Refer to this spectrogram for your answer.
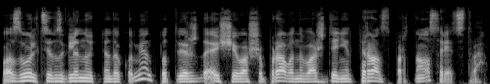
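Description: A man's voice: a little high, a little fast, dry recording, pitched below the performer's own voice, natural voice. A man voicing a stern, weary male police officer in an audiobook, with a dry, official manner of speaking. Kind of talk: audiobook character voice.

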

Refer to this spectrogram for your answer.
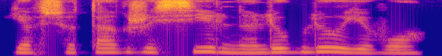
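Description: A woman narrates a first-person novel with even, expressive storytelling. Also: medium pitch, moderate pace, no room sound. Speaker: audiobook narrator.

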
